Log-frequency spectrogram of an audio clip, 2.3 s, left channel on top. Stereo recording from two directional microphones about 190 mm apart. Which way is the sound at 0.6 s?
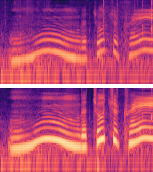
75° right (ahead or behind).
